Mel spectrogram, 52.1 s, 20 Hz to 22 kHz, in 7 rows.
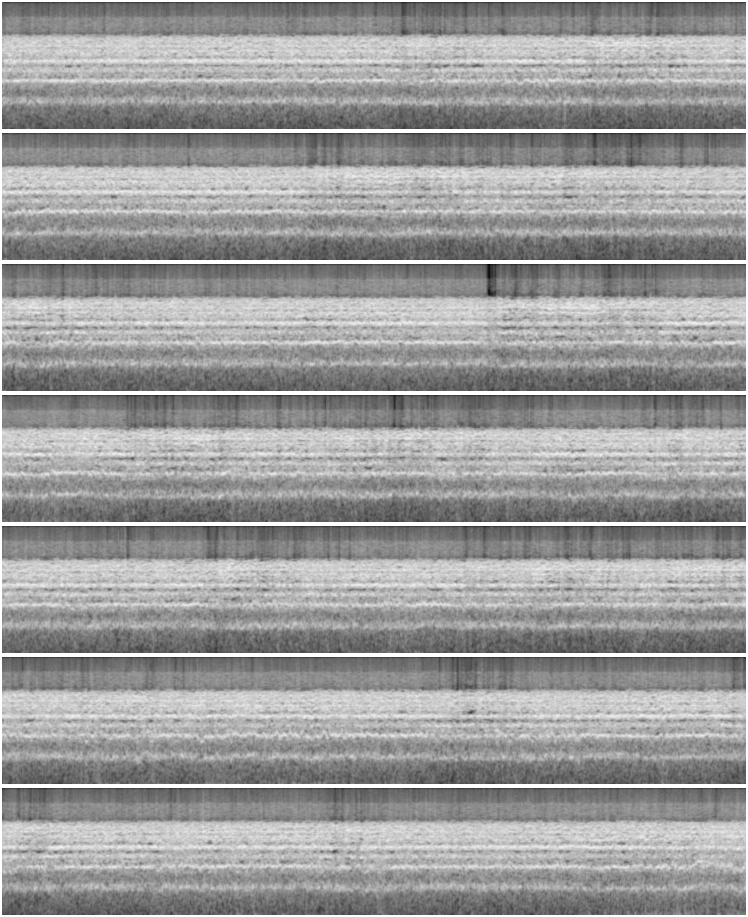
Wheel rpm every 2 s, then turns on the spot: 230, 230, 230, 230, 230, 220, 230, 230, 230, 230, 220, 220, 220, 220, 220, 230, 230, 230, 220, 230, 230, 220, 230, 230, 230, 220.
none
